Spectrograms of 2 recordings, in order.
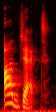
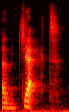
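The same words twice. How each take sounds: First: The stress is on the first syllable. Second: The stress is on the second syllable. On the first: It is used as a noun. "The noun" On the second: It is used as a verb.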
